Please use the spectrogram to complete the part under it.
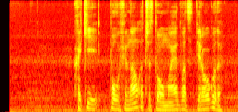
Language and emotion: Russian, neutral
